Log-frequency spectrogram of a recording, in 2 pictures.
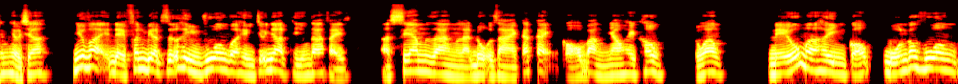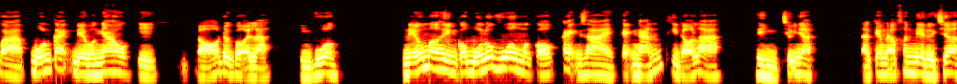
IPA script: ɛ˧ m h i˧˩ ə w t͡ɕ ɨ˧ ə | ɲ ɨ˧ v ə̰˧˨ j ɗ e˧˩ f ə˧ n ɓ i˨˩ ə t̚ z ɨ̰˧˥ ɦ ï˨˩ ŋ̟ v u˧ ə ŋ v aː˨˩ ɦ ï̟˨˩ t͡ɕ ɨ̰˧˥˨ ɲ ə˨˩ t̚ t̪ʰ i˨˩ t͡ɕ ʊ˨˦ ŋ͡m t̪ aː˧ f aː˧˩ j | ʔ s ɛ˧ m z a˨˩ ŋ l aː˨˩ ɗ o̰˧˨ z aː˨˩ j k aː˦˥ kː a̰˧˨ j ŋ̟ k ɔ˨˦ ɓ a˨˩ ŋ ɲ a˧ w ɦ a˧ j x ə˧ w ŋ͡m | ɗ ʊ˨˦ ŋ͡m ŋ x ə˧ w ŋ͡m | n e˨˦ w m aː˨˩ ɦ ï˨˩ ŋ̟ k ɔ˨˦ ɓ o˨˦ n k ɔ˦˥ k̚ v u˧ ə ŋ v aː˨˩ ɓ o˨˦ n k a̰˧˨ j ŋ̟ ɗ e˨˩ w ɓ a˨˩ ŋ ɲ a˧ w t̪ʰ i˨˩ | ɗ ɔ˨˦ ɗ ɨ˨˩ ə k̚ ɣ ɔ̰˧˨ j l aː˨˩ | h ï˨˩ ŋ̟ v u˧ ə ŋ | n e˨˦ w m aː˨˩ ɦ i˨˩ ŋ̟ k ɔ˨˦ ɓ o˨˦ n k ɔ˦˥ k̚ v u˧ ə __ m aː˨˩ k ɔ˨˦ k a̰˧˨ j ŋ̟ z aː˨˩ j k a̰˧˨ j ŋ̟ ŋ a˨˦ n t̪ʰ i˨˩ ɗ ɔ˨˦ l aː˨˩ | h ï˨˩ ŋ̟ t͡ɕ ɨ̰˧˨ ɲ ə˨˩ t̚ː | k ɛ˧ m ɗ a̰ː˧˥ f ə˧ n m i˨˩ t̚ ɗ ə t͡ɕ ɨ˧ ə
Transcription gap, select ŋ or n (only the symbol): ŋ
